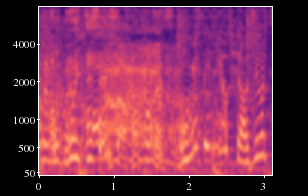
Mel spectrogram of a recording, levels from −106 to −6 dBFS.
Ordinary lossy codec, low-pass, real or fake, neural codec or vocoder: none; none; fake; codec, 16 kHz, 16 kbps, FunCodec, trained on LibriTTS, 50 frames a second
